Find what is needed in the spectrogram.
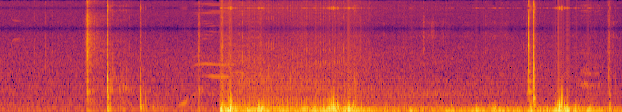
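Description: An arrow shot from a self-made bow: a sharp snap of the string's release about a second in, followed by a couple of quick clicks. From about two seconds in, loud low rumbling noise takes over, and another sharp click comes near the end.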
